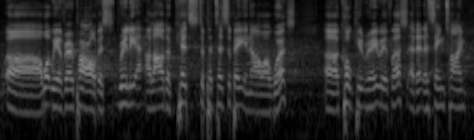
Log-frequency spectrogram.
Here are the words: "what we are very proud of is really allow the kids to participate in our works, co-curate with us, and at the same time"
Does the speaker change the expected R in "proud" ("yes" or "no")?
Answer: yes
